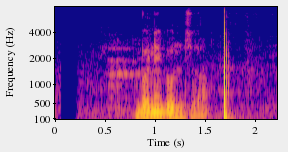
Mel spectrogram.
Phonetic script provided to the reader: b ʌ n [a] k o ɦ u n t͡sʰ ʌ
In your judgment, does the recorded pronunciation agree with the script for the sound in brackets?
no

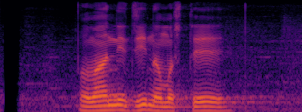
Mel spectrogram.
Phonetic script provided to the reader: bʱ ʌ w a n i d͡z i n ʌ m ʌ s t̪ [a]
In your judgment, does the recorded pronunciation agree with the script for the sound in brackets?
no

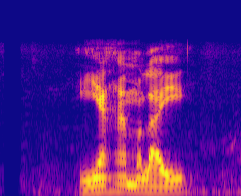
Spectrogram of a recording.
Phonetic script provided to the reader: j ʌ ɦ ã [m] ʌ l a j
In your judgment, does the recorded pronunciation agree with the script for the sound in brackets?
yes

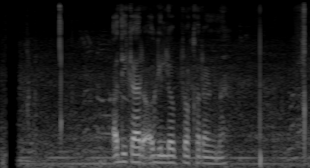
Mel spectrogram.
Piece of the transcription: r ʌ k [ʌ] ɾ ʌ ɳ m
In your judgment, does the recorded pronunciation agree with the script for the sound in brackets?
yes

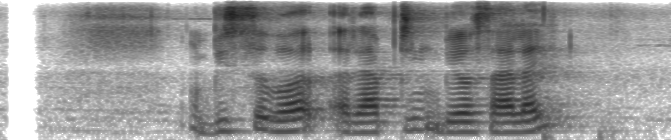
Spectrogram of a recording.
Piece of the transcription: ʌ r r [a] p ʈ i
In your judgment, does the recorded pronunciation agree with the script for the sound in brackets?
yes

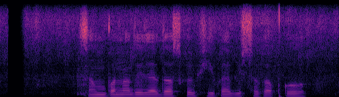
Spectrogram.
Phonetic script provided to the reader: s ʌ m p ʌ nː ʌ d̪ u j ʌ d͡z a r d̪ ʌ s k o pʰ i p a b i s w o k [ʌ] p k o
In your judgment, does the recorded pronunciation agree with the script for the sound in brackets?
yes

